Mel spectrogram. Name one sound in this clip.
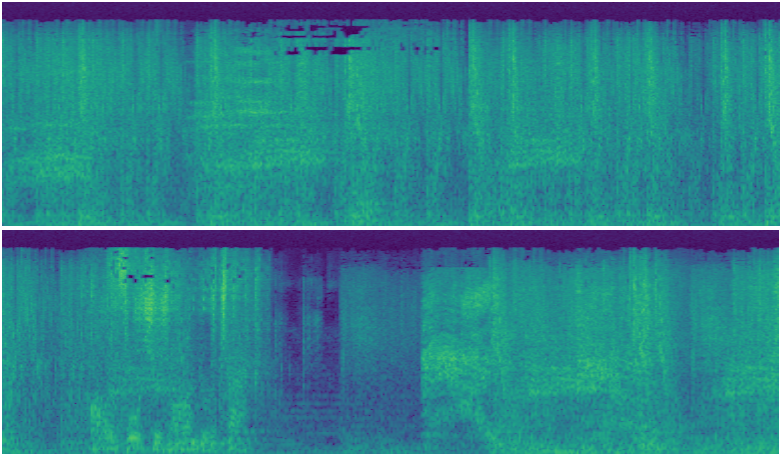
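Gunfire and explosions crackle in a battle game.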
